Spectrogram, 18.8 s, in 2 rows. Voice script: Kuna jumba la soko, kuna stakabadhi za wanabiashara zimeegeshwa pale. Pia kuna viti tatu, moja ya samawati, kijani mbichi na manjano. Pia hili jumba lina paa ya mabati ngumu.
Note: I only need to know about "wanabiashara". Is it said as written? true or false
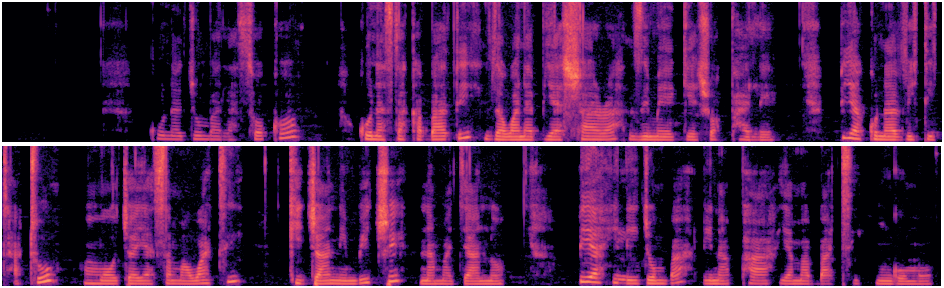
true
